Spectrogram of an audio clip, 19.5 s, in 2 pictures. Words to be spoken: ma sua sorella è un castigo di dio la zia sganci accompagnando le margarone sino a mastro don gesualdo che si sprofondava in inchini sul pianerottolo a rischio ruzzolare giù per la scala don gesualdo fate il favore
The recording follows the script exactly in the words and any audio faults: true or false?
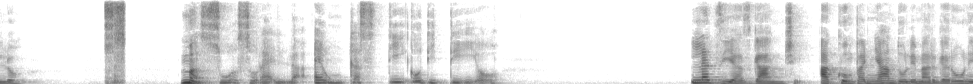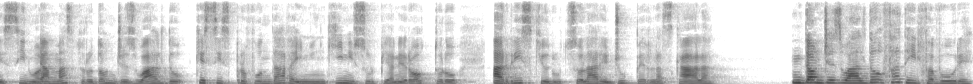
false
